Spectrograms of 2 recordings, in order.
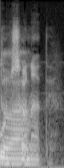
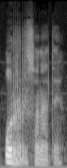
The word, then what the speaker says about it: Ursonate: insistió en la importancia de pronunciar esa R. Y hoy he vuelto Ursonate. – Hoy he vuelto a menospreciarlo. Ursonate.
